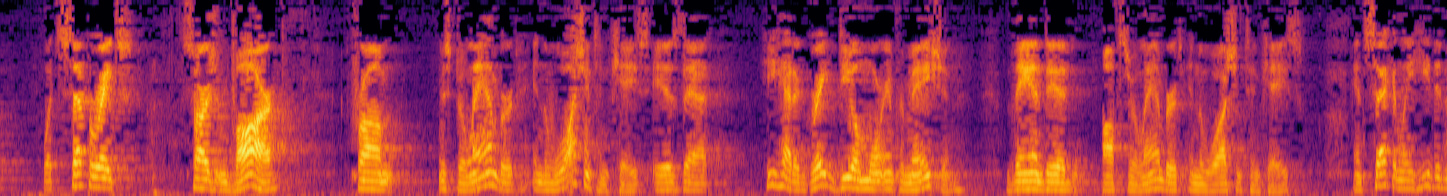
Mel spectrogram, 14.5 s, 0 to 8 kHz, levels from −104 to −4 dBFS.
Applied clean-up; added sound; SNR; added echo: none; none; none; none.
